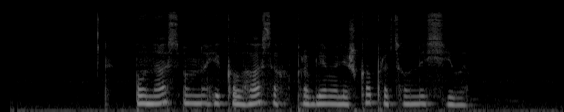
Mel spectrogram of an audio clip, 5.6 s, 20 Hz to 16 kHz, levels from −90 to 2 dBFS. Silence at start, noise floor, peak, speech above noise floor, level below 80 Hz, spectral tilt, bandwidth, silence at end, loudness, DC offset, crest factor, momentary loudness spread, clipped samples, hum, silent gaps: 0.1 s; -77 dBFS; -36 dBFS; 26 dB; -74 dBFS; -5.5 dB/octave; 11.5 kHz; 0.1 s; -51 LUFS; under 0.1%; 18 dB; 11 LU; under 0.1%; none; none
